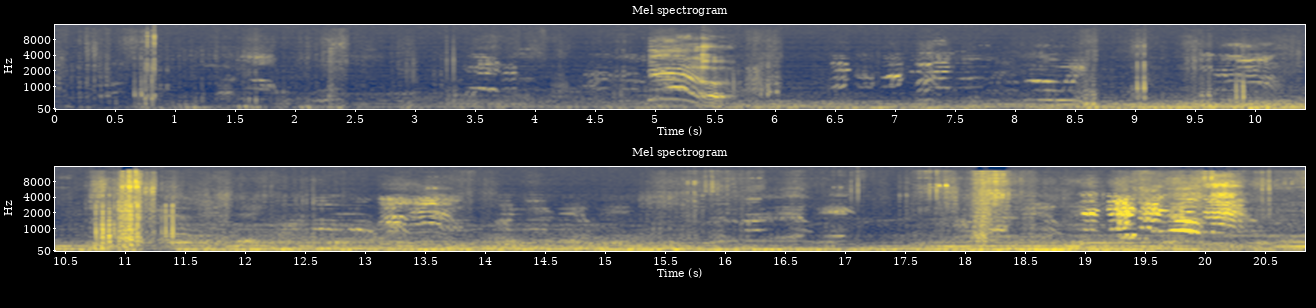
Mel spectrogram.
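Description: Low engine and road rumble from inside a moving car, growing steadily louder, with brief muffled voices over it, heard through a phone recording.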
